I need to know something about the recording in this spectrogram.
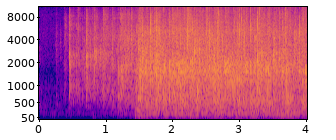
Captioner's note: applause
